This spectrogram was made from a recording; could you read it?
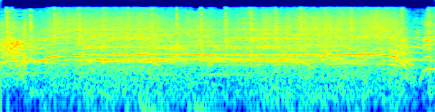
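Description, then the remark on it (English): A crowd of children cheers and shouts continuously in a gym, a loud, high-pitched roar with whoops and yells layered on top, holding steady for several seconds before tapering off. “Children cheer in a gym.”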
